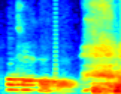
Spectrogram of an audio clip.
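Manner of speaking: high mock laughter; kids laughing. Teacher imitating her students laughing at the story. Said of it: "they'll be like".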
